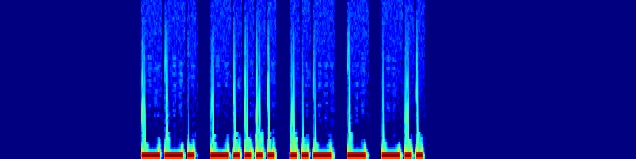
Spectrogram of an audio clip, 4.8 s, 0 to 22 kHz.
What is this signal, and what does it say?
Morse code, heard as a keyed tone, about 28 wpm, 700 Hz. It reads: G6UTD
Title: DXCC-100 Call Signs - 5 Characters - 28wpm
